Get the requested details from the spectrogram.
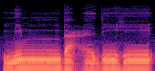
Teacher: This new mim here is to let you know it's followed by a ba. This has a rule where instead of saying min ba'di, you say mim.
